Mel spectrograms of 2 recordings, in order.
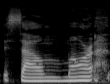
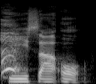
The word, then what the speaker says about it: Isao: We have a very good friend of ours who's hanging with us today, Isao Did I say Isao? Yeah. Isao, am I Filipino coming out? Isao.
